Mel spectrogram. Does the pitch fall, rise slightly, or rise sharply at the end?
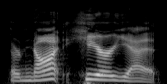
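falls. The pitch falls steadily through the sentence. The speaker is annoyed. "If you fall consistently throughout the sentence, it sounds annoyed"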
